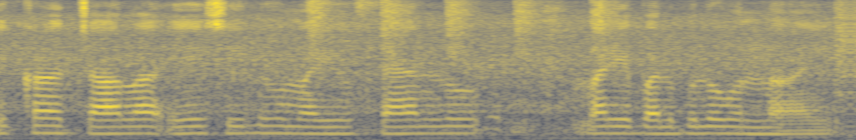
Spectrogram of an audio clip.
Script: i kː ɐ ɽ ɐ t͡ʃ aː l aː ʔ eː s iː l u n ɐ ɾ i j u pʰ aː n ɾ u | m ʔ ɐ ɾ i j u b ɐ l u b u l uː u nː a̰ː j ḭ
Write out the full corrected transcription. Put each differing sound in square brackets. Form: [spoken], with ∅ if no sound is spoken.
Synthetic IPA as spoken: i kː ɐ ɽ ɐ t͡ʃ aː l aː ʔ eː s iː l u [m] ɐ ɾ i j u pʰ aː n [l] u | m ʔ ɐ ɾ i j u b ɐ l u b u l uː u nː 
